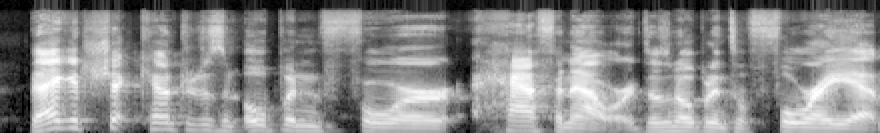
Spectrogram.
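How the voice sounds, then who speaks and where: The tone is bright and sharp at a fairly quick pace. The recording is very clean with a silent background. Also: man. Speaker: podcast host; streamer. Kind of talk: casual chat. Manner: halting, many fillers.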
